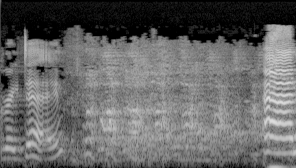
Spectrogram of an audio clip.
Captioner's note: laughter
